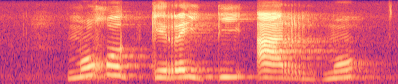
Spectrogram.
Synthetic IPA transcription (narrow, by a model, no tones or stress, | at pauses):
mʊχʊɡɪreitiarmo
